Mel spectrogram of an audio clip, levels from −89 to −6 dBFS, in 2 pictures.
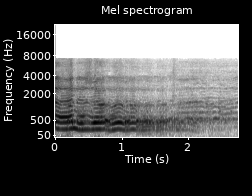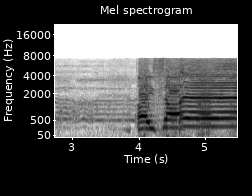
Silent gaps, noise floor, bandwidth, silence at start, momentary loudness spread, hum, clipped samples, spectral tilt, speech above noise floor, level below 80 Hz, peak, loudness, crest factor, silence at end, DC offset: none; -37 dBFS; 7.6 kHz; 0 s; 22 LU; none; under 0.1%; -1.5 dB/octave; 27 dB; -48 dBFS; -4 dBFS; -11 LUFS; 10 dB; 0 s; under 0.1%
